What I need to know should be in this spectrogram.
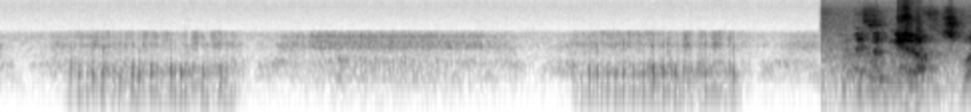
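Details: Adult man snoring while asleep on a group tour with shared rooms: rough, rattling snores on each breath in, with quieter breaths out, then a burst of loud noise at the end; snoring.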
